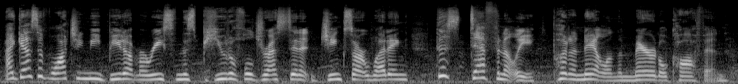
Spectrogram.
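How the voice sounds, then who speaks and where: A sarcastic young female wrestler, voiced by a woman in a video game cutscene. She talks in a dry, wry way with a slightly high voice, over a faint bed of ambience. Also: fairly quick, few pauses, slight background noise, close to an everyday voice.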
